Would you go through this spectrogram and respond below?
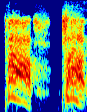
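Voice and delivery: high, sharp mock whip crack sounds; whip crack imitation. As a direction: smack it out like a whip lash. Whipping sound imitated in story.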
